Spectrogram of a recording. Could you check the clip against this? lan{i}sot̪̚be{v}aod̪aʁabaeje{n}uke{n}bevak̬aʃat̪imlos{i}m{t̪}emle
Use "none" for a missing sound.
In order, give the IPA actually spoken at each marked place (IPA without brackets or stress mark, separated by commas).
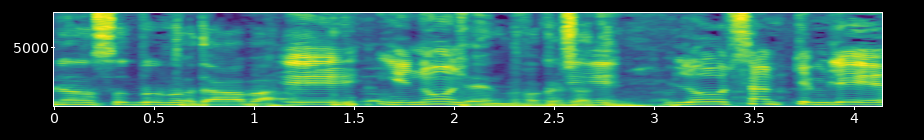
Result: a, v, n, n, a, t̪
